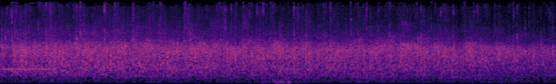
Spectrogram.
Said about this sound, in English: They spent all day. They've been working on it for months, putting this together. We all give them a big round of applause.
